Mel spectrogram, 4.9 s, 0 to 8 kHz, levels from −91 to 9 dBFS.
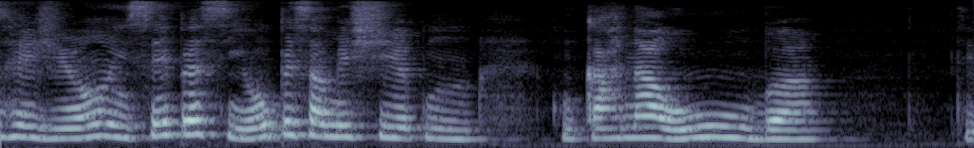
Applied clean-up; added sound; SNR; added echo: none; none; none; reverberation time 0.2 s.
